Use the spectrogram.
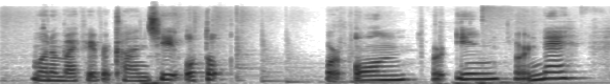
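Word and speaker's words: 音: no blips allowed one of my favorite kanji Oto or on or in or this is sound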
